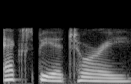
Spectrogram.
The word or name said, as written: expiatory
